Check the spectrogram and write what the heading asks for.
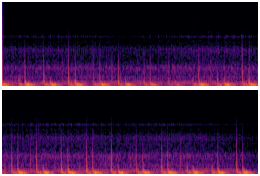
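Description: Suspense film score: a low thudding pulse about twice a second over a steady drone.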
